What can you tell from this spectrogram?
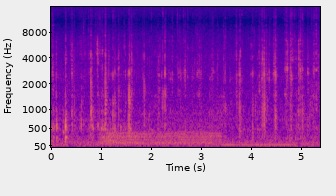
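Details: A family of raccoons feeding on cat food in a front yard: rapid crunching and wet chewing clicks in quick irregular bursts, over a steady low hum that fades partway through.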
